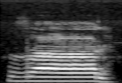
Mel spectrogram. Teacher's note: नोक ज़बान और स्नाया उलिया के किनारों से ये अदा होगा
